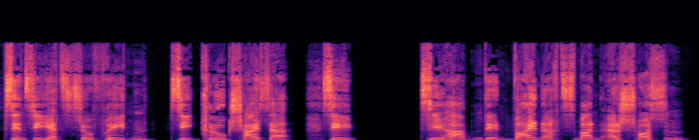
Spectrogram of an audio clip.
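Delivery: high-pitched, indignant outburst; outraged accusation. A narrator's reading. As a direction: accuse him, voice pitched right up. Outraged father accuses the shooter. (empört, hohe Stimme)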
